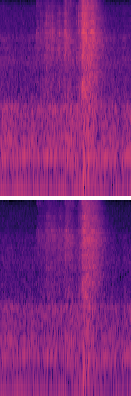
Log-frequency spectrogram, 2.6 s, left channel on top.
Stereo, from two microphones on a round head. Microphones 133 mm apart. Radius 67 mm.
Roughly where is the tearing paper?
Left.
